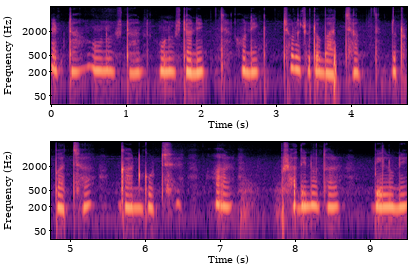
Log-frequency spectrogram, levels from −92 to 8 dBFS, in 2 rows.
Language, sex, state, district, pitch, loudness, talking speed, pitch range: Bengali, female, Jharkhand, Jamtara, 200 Hz, -20 LUFS, 95 wpm, 195-215 Hz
